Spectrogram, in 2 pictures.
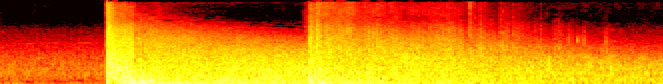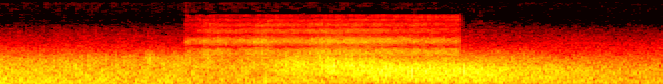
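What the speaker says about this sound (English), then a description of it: "This is an actual anti-material rifle." An anti-material rifle fires two very loud, sharp booms about a second apart, each with a long rumbling decay that rolls on for several seconds, with no talking.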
